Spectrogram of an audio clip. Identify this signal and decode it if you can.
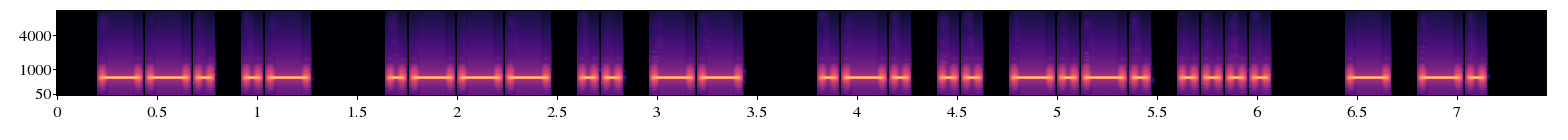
Morse code, heard as a keyed tone, about 20 wpm, 700 Hz. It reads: GA JIM RICH TN
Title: K1USN SST QSO Practice - 20wpm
